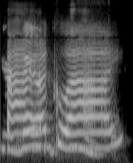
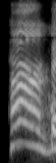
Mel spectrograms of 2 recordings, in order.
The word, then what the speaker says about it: Paraguay: Yeah, she'll help me on the pronunciation. Yes. Hello. Hey, there she is. She's platinum going. This is Paraguay. Paraguay.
